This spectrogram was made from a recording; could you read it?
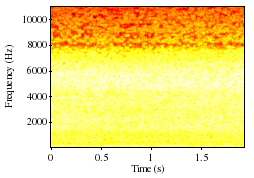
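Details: Hyundai H-1 van, 135,513 km, engine idling, air from middle second-row vent after replacing failed electric fan, drier filter, AC compressor clutch bearing and compressor oil: steady even rush over quiet idle, smooth blower; cabin 8.9°C vs 33.9°C ambient, normal airflow.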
